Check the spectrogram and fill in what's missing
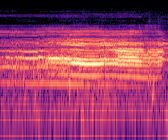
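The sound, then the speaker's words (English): A single strange, sustained scream rings out loud, holding a steady, buzzy pitch for a few seconds before wavering slightly near the end, with no talking around it. “Here's a weird scream.”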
